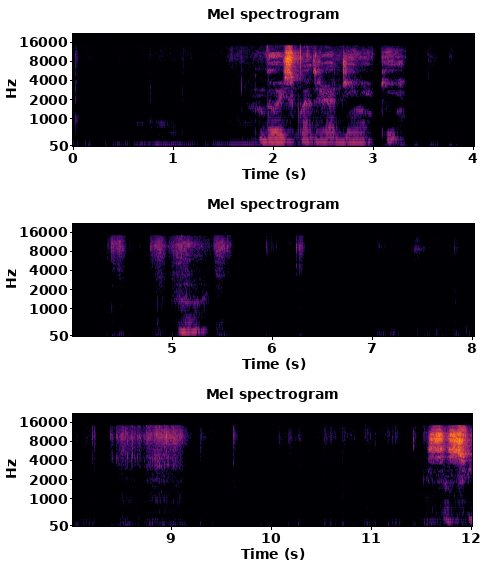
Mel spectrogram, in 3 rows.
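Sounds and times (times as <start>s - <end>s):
cloth rustling: 3.4s - 11.6s
ribbon pulled through fabric: 7.1s - 9.5s.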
